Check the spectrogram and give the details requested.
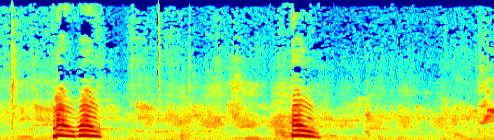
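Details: Captive rose-ringed parakeet, a talking parrot. Gives two harsh, arched squawks about two seconds apart against a low murmur of background noise.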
